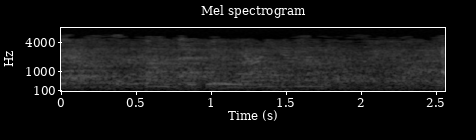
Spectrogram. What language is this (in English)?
Norwegian Nynorsk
